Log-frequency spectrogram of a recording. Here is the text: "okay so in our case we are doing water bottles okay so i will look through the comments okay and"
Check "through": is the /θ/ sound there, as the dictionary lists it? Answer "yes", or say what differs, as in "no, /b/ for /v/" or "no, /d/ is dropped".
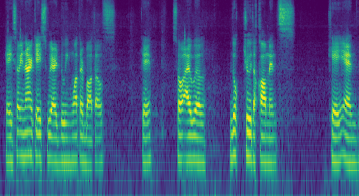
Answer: no, /t/ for /θ/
